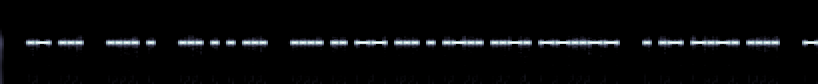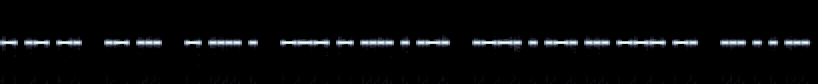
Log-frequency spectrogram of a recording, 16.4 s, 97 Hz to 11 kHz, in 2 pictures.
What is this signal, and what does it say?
Morse code, heard as a keyed tone, about 30 wpm, 1000 Hz. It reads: AS HE SEES HIMSELF, EACH MAN AS THE OTHER PERSON SEES
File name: qotdfiles / 30wpm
